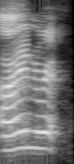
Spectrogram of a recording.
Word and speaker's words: Ayn Rand: Pronounced Ayn Rand. That's why there's a Y in there.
